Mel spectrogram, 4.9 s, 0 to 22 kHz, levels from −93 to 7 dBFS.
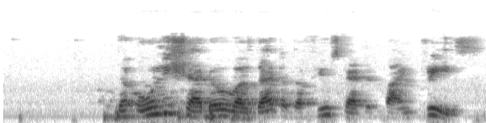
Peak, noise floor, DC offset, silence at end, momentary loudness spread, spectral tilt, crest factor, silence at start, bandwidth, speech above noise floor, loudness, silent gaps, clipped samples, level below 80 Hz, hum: -4 dBFS; -65 dBFS; under 0.1%; 0.15 s; 9 LU; -5 dB/octave; 18 dB; 1.05 s; 7.8 kHz; 44 dB; -21 LUFS; none; under 0.1%; -62 dBFS; none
